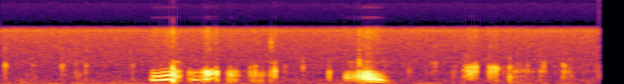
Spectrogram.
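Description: Irregular low gurgles and rumbling growls in short bursts, ordinary stomach growling from gas and fluid moving through the gut.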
